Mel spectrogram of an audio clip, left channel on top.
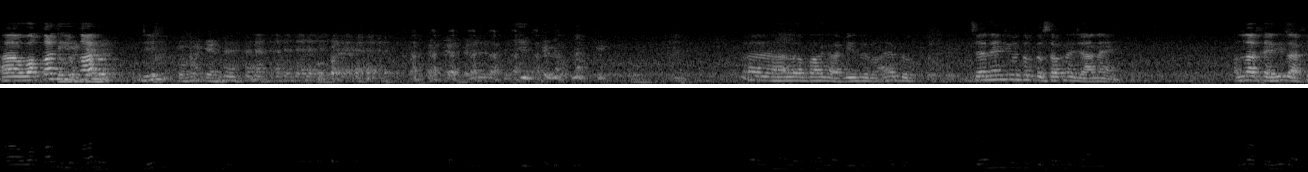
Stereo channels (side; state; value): right; quieter; 38.7 dB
